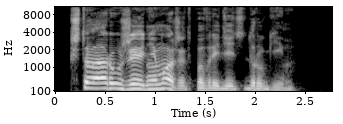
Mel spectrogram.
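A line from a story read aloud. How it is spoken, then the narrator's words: Conversational tone. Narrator (Russian): разговорным тоном сказал ему Альберт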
